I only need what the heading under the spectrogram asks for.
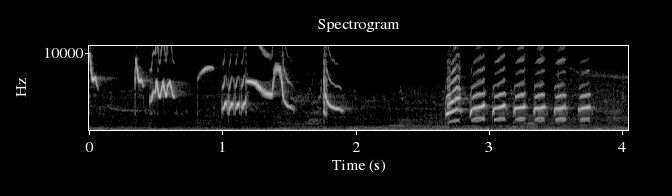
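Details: Orange-headed thrush song of varied high whistles and twisting slurs, then a rapid, even series of repeated bright notes.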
